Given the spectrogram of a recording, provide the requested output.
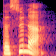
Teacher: sooner you accept that 这个 the 需要做弱读，不是 thesooner，而是 the sooner the dada thedada，这个 the 非常轻快的一带而过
